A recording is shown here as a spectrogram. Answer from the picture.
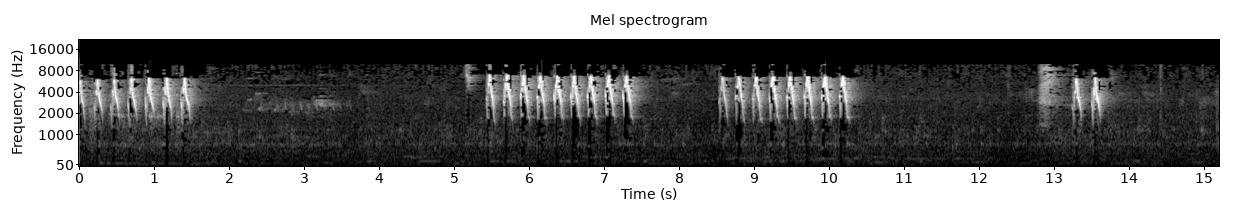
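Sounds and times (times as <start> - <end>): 
bar-winged prinia singing: 0.0 - 10.6, 12.0 - 15.1.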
